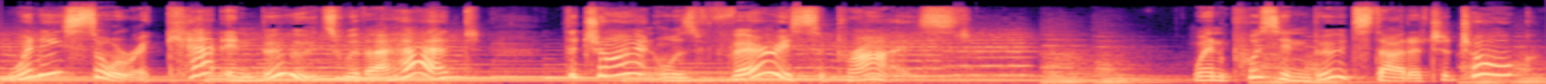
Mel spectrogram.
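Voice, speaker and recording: A woman narrating a children's fairy tale from a script in a dramatic, expressive storytelling manner. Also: fairly high pitch. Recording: music bed behind voice.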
